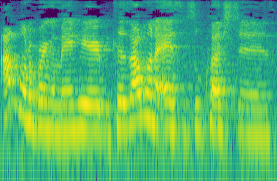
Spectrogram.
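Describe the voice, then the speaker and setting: A woman hosting a casual online interview show, enthusiastic and affectionate, quick to laugh. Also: fairly high pitch, expressive, fairly bright tone, roomy sound, a little hiss or hum. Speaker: show host.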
